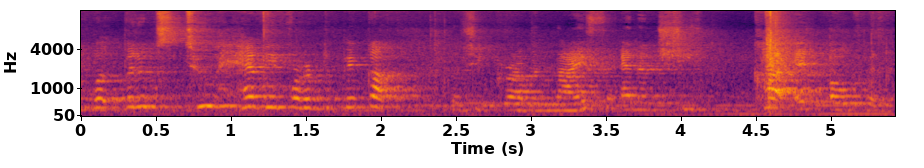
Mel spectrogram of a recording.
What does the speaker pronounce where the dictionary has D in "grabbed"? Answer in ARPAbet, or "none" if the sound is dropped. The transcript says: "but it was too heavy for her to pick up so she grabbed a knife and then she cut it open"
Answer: none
